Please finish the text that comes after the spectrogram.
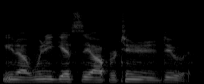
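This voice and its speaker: A man's voice: lowish voice, little pitch movement, rapid-fire, pushed and bright, slight background noise. A man hosting a casual fan livestream, talking emphatically with lots of fillers and repeated words, tired from little sleep. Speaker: fan channel host.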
